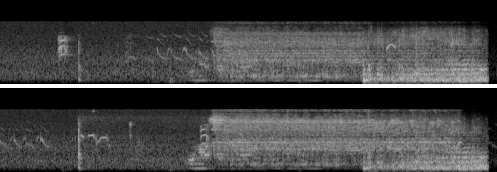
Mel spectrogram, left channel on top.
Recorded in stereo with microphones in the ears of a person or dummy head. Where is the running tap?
55° right (ahead or behind).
